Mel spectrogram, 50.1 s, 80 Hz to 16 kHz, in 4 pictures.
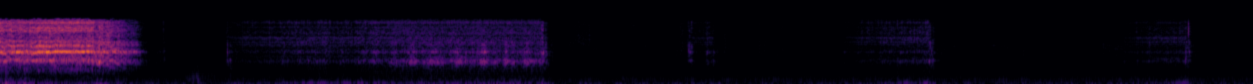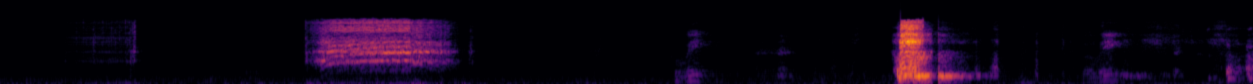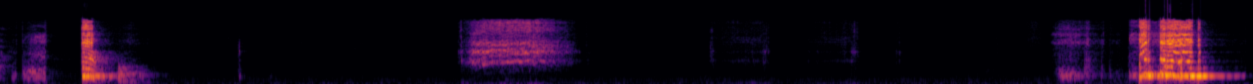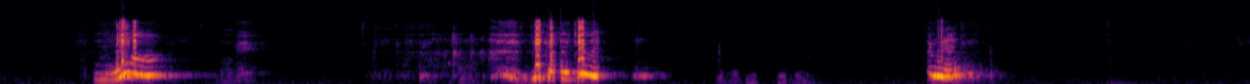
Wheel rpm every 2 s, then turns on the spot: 90, 10, 10, 0, 0, 0, 0, 10, 60, 0, 0, 0, 0, 0, 10, 30, 0, 0, 0, 0, 0, 0, 0, 0, 0.
2-6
